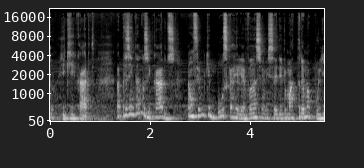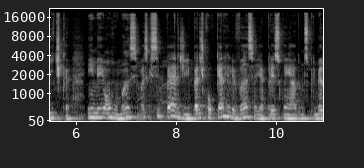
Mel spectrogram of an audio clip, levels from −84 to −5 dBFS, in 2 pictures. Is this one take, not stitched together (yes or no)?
yes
